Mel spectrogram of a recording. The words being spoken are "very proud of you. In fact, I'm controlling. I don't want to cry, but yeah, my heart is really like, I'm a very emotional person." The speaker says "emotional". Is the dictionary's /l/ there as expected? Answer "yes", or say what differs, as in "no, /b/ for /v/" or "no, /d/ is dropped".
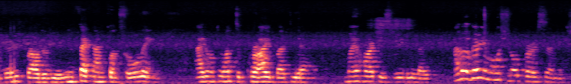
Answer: yes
